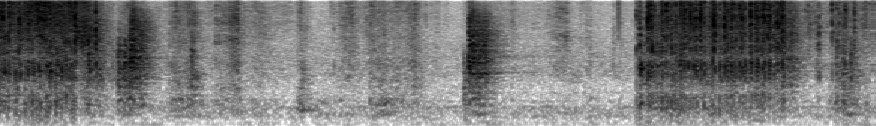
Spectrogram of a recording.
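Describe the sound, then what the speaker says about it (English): A deck of Tarot of Dreams cards is shuffled by hand, close up, in quick riffling bursts separated by short pauses, ending in a longer loud ruffle. "I'm going to give these a quick shuffle"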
